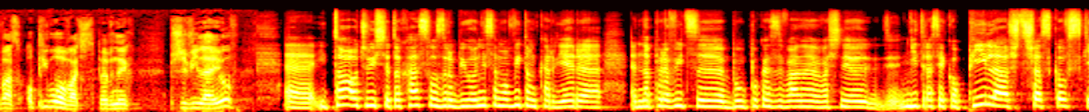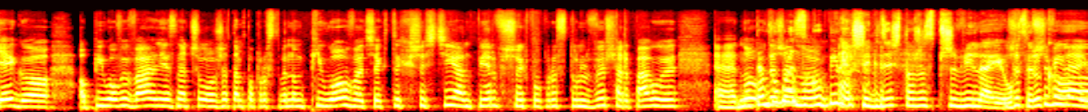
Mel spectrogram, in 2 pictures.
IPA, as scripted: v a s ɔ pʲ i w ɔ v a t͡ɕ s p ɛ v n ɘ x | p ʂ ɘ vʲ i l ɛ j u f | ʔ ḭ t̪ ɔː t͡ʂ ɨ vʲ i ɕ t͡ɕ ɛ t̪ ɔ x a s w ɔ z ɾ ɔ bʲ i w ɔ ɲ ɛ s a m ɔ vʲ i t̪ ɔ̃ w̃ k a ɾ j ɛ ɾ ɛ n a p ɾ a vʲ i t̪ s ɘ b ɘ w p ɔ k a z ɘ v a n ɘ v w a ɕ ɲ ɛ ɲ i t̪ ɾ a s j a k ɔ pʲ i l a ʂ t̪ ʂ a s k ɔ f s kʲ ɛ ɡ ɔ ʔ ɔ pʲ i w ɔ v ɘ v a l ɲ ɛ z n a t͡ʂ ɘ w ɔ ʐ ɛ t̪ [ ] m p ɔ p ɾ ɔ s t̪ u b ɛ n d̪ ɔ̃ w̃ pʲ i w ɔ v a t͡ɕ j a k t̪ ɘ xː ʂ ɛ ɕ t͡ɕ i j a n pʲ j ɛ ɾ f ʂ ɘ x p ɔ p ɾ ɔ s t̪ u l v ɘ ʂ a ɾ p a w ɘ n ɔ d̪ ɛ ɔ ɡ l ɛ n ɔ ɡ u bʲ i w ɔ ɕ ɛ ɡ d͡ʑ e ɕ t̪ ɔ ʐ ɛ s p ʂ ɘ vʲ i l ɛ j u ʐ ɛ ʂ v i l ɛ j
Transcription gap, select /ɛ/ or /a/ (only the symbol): a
